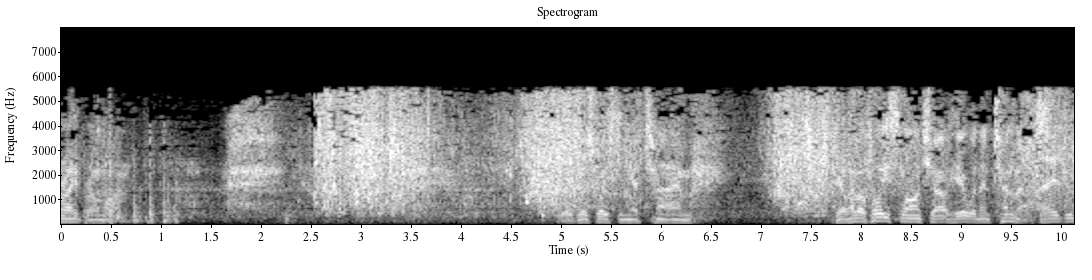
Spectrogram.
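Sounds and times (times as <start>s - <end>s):
speech: 0.1s - 1.0s, 5.0s - 6.5s, 7.7s - 10.1s
wooden paddle splashing water rowing a boat across a bay: 2.3s - 5.9s, 7.0s - 8.4s.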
